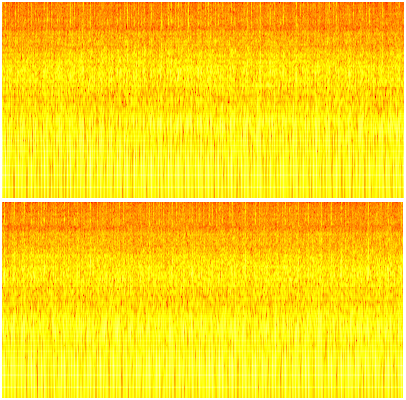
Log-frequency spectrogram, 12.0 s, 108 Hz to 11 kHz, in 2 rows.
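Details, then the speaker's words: Tecumseh HS40 small engine, long unused, restarted after a stuck throttle plate and deliberately held at low rpm; a steady, even low-speed putter of about four beats a second with no misses or surging. A normal idle. "usually when i awaken engines i don't like them to be at full blast i like to let them be low rpm for a little while"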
